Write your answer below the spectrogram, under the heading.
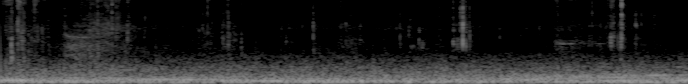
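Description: Scattered light clicks and taps of chopsticks and a small seasoning packet being handled, over a steady low hum.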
